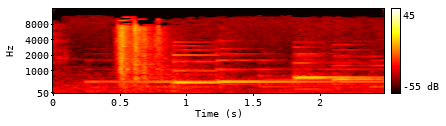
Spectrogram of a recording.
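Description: The door of a rec room on a deck is opened with a sharp thunk of the latch, followed by a steady humming, whining tone that rises slightly in pitch as the door swings. No one speaks.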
